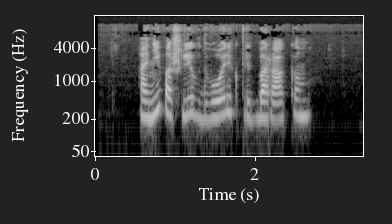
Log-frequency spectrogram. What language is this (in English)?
Russian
